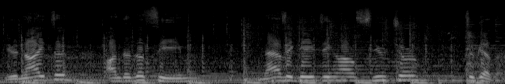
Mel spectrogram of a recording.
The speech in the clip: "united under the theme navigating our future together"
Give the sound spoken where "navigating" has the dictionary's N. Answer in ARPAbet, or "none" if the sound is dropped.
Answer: N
